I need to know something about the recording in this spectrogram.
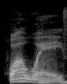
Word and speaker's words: Huawei: When pronounced in Chinese, Huawei phonetically resembles Yahweh, a name attributed to God in the Judeo-Christian tradition.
